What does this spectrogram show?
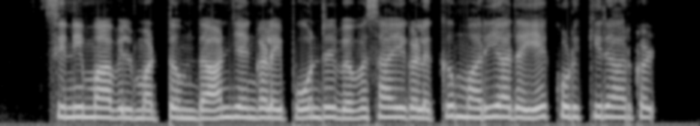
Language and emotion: Tamil, sad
